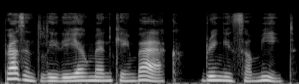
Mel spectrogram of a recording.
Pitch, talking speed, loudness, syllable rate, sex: 175 Hz, 180 wpm, -19 LUFS, 4.4 syllables/s, female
